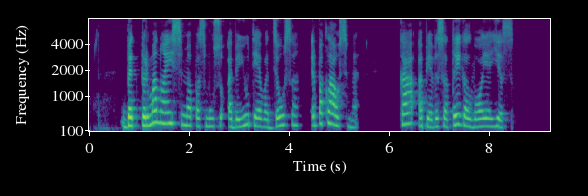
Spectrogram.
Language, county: Lithuanian, Šiauliai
